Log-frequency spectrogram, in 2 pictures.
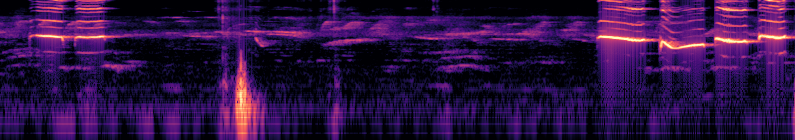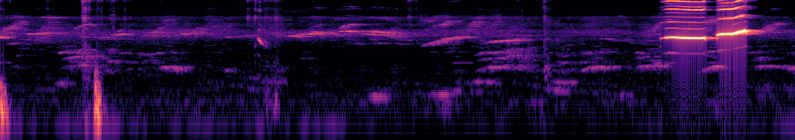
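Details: Besetan-style song of a pied triller: spaced slurred whistles and a cluster of falling notes, with a few sharp clicks in between.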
